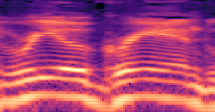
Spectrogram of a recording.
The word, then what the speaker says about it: Rio Grande: And we say Rio Grande with grand as one syllable because we're basically crackers.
